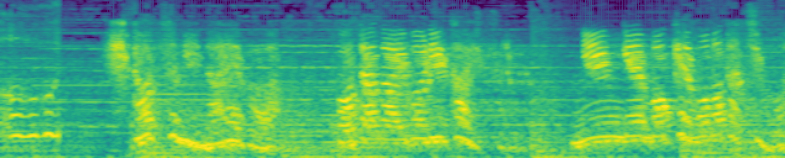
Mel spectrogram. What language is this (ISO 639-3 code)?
jpn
